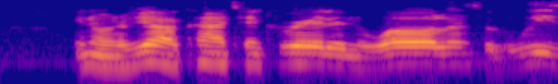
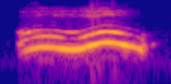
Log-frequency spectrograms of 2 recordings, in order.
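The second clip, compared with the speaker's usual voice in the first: high, loud "ooh, woo"; excited whoop; 12 dB louder than usual. Real, not acted. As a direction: whoop it up for the hometown crowd. Whooping for Lake Charles viewers.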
